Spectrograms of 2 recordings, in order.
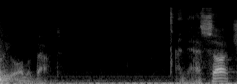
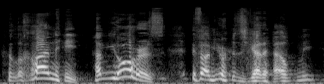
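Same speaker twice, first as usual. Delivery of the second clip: raised, urgent plea to God; loud pleading; 8 semitones higher, 10 dB louder, slower than usual. Pretend. A person begging God aloud for help, loud pleading.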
